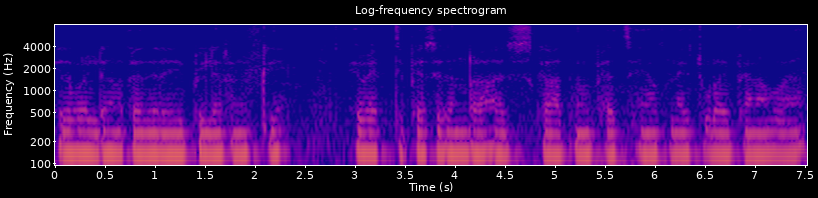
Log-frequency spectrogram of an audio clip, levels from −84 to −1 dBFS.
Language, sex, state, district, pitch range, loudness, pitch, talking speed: Hindi, female, Uttarakhand, Uttarkashi, 130-135 Hz, -46 LUFS, 130 Hz, 225 wpm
